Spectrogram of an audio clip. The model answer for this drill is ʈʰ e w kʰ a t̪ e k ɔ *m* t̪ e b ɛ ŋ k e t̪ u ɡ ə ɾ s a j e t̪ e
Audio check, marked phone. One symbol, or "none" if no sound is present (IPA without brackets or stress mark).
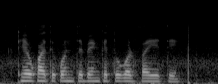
n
